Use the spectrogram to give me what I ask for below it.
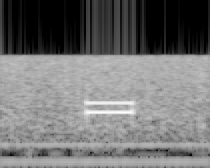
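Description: A single telephone keypad beep rings out, short, steady and mid-pitched, over a constant hiss and low hum.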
